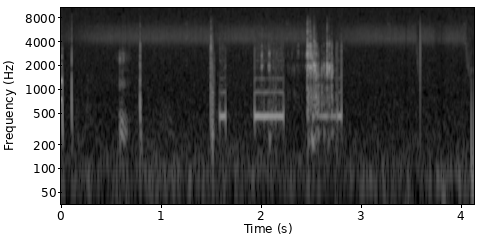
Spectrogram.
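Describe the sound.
A telephone number is dialed as a few touch-tone beeps of uneven length, one held noticeably longer than the others, over a faint hiss with soft clicks between tones.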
